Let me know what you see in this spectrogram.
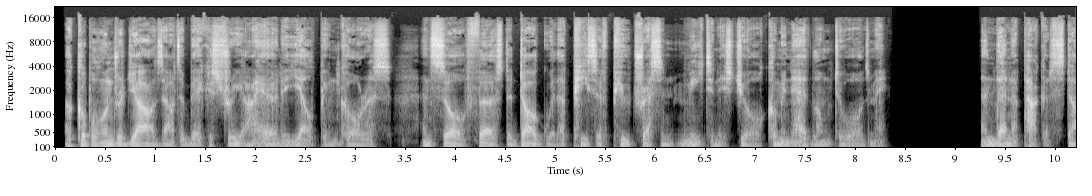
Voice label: Audiobook

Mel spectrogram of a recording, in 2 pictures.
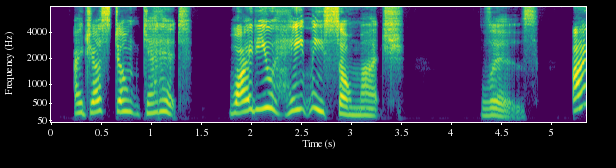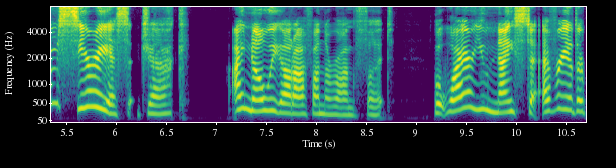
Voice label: Audiobook Narration, en-NZ

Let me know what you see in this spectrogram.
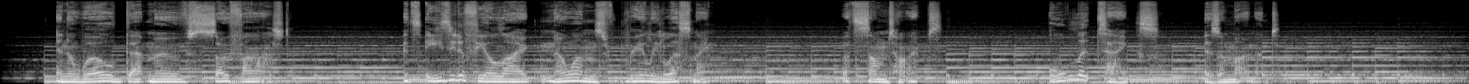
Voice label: NZ Commercial

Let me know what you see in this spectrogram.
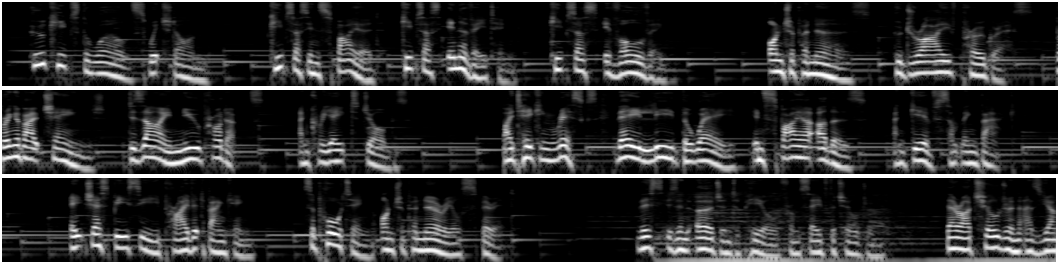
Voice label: Voice Actor; BigMouthVoices

